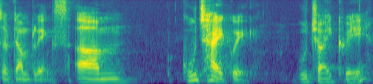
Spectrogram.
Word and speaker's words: Gu Chai Kueh: Gu chai kueh. Gu chai kueh is actually pretty good pronunciation.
